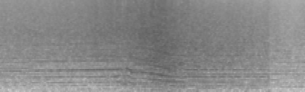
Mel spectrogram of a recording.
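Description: Race cars in a Watkins Glen racing video game scream past, their engine whine swelling to a peak midway and then falling away as they pass; no talking is heard.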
